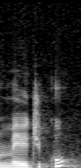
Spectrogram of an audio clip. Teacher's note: na palavra médico é a antepenúltima sílaba e é a mais forte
